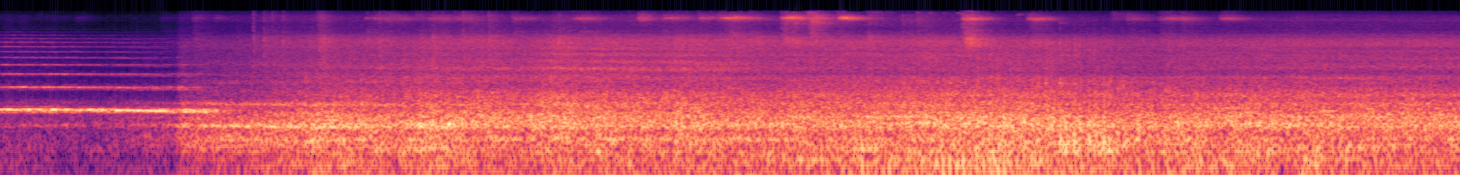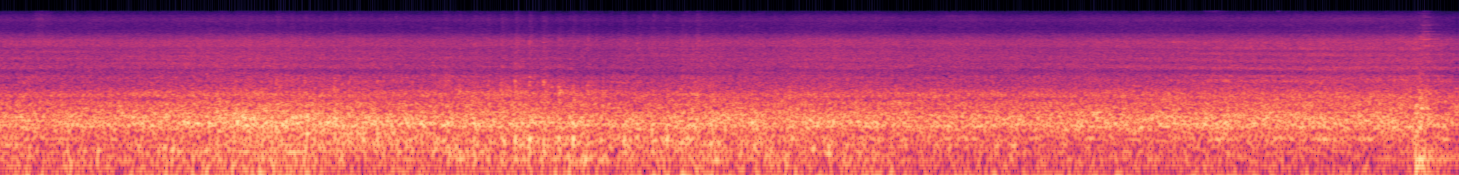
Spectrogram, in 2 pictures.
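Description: A train horn sounds for about two seconds and cuts off. Then a fast train passes through the station without stopping, with the steady, loud rush and rattle of its coaches running past along the platform.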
